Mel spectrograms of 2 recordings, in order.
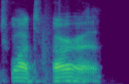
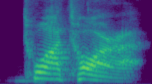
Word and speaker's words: Tuatara: Actually, I actually had press passes to the auto show like 2 years ago, and the Tortora. I forget how to say that. SSA. The launch of that car. – The hypercar, the Tuatara. – Tuatara.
